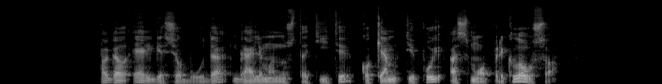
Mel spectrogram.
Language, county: Lithuanian, Klaipėda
